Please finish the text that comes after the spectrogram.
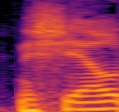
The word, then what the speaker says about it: Nichelle: It's Nichelle. Oh, it might be a woman. Oh, yeah. Nichelle Nichols?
